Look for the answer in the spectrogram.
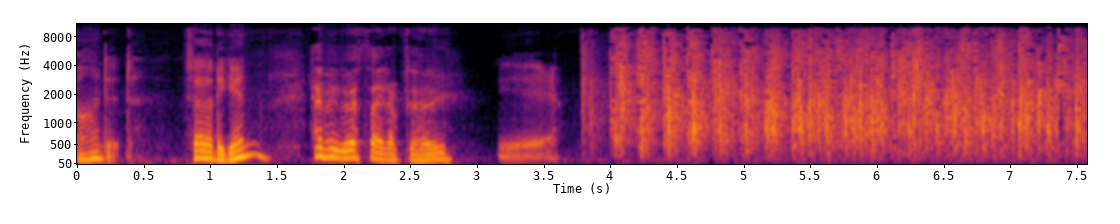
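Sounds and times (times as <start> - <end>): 
speech: 0.1 - 3.7
clapping sound effect: 3.8 - 7.5.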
